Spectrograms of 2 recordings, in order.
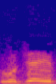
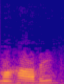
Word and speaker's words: Mojave: You should have looked up the pronunciation of some of those words. Real Death Valley prospectors don't call it Mujave, Mr. Newton, but Mojave.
